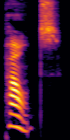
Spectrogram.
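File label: "pounce", English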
